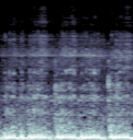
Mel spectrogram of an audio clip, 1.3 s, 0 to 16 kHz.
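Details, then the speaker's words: Tractor diesel cold-started with glow plugs at 0 °F: a rough idle with a steady hydraulic pump whine from cold ISO 32 hydraulic oil. The whine is expected to persist during a warm-up of at least half an hour. "You'll hear the hydraulic pump whining for a while. It's got 32 weight hydraulic oil in it, so not quite as bad."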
